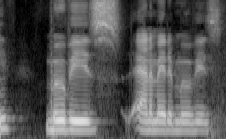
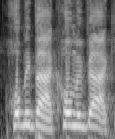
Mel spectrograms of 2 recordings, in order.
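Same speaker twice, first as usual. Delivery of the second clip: higher, louder mock challenge; mock fighter's bravado; 4 semitones higher, 7 dB louder than usual. Retelling the lads' almost-fight, mock bravado. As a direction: play the lad begging to be restrained.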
